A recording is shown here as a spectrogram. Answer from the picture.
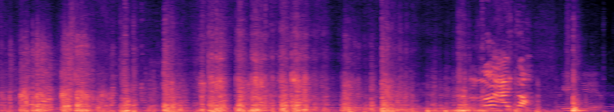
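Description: A group of people talking and calling out over one another. One voice rises high around the fifth second.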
